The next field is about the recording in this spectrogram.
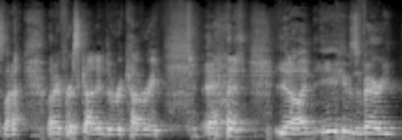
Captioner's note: laughs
